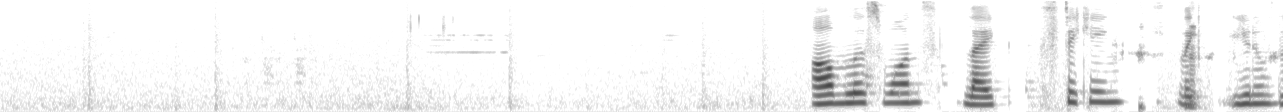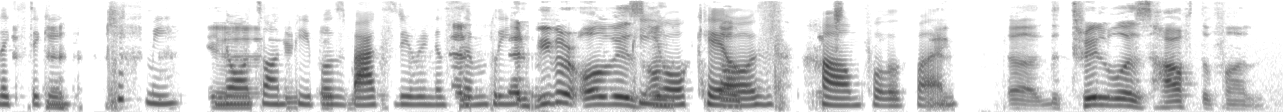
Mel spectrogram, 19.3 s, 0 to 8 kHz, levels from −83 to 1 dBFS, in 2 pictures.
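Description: A faint, delayed copy of the talker's own speech comes back from 6.50 to 7.11 s, trailing by about 250 ms at roughly 30 dB below the voice, and again briefly from 12.69 to 12.75 s, at a 262 ms lag and roughly 25 dB down. This is an echo leak: the far end was most likely on a loudspeaker, and its echo canceller let part of what its microphone picked up return down the line. Over almost the same stretch, 6.58 to 7.71 s, the room sound behind the speech sinks by about 32 dB for around 0.7 s in total before recovering, with a shorter dip from 9.12 to 9.24 s. This is background gated by the echo canceller, which turned the microphone down hard while its loudspeaker was playing and released it afterwards. The talker's voice itself dips sharply, by around 40 dB at its deepest, at 8.44 to 8.63 s, 9.54 to 10.37 s, 11.08 to 13.68 s and 14.66 to 16.83 s, with the longer spans losing roughly 1.5 s of speech each. 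This is speech suppressed in double talk: both sides were talking at once, and the canceller, likely unable to separate the near talker from the loudspeaker echo, turned everything down. The call's microphone processing leaves nothing above 8 kHz in the speech.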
